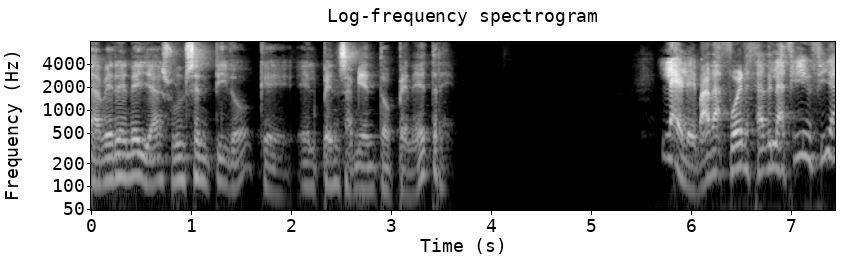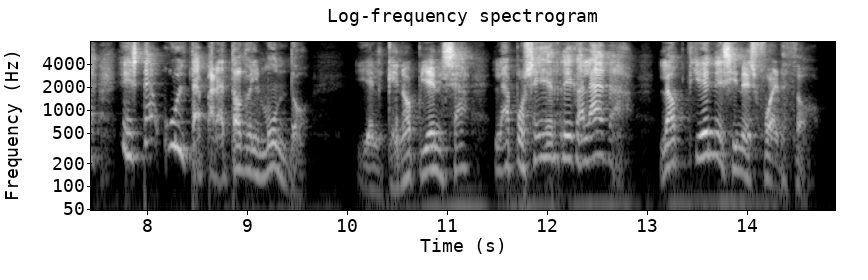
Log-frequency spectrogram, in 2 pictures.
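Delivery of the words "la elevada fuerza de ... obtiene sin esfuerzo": put-on high old witch voice. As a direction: pitch up into an old crone. Witch resumes her recital. (voz aguda de bruja vieja)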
